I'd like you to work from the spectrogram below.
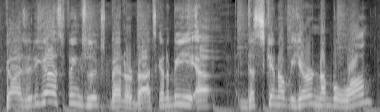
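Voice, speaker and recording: A man with a slightly high voice hosts a livestream in a loose, slangy, chatty way. He talks straight to viewers and players as he commentates on the game, with music playing faintly behind him. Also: expressive, fast talker, darkish tone. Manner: slangy, addressing viewers and players as bro and guys. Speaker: live streamer hosting a game fashion show.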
